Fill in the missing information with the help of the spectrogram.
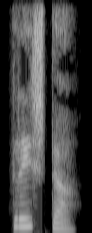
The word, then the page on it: ಘೃಷ್ಟಿ: ghřṣṭi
